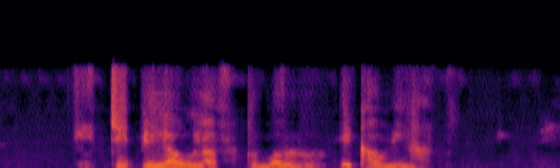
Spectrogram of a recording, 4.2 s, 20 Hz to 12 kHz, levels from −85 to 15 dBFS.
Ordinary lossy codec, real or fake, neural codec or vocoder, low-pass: Opus, 64 kbps; fake; codec, 16 kHz, 1 kbps, FreqCodec, smaller model; 7.2 kHz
